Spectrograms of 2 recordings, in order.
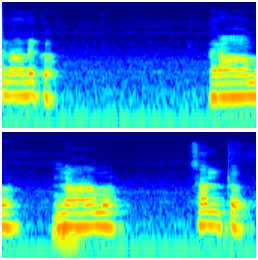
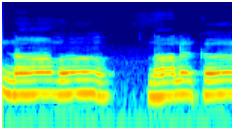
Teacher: ਅੱਜ ਕੱਲ੍ਹ ਅਸੀਂ ਅੰਤਮ ਜਿਹੜਾ ਮੁਕਤਾ ਅੰਤ ਹੁੰਦਾ ਜੀ, ਉਹਨੂੰ ਅਸੀਂ ਵਿਅੰਜਨੰਤ ਬੋਲਦੇ ਹਾਂ।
